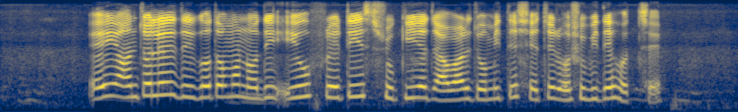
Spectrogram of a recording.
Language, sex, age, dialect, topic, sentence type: Bengali, female, 18-24, Rajbangshi, agriculture, question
